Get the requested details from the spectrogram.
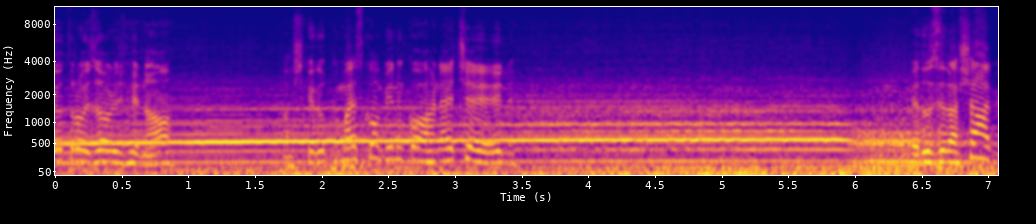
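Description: An inline-four sport motorcycle with a straight-piped exhaust cruises at steady revs.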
